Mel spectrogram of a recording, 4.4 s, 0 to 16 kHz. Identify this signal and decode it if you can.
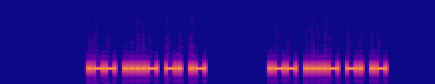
Morse code, heard as a keyed tone, about 40 wpm, 700 Hz. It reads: W4NA W4NA
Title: USA Call Signs - 4 Characters - Repeated 2x - 40wpm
